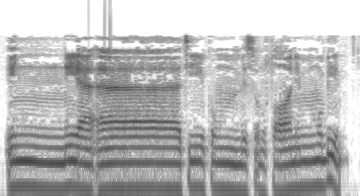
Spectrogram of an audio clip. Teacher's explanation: قرأ ورش بفتح الياء هكذا: إني آتيكم بسلطان مبين.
